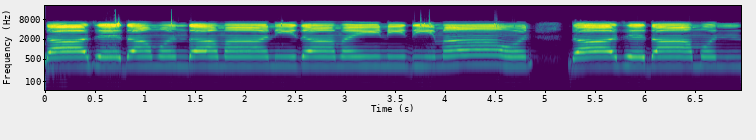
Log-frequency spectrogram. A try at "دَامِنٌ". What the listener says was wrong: لمبا نہیں نہ کرنا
